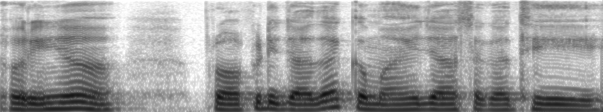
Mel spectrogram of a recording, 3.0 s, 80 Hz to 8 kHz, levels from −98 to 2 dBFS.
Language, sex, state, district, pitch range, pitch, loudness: Chhattisgarhi, male, Chhattisgarh, Sarguja, 140-165 Hz, 150 Hz, -14 LUFS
